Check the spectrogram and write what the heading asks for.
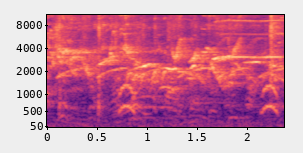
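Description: White-rumped shama (murai batu) singing, its whistled notes overlapping with other caged songbirds singing at the same time, with a long high whistle near the end.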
